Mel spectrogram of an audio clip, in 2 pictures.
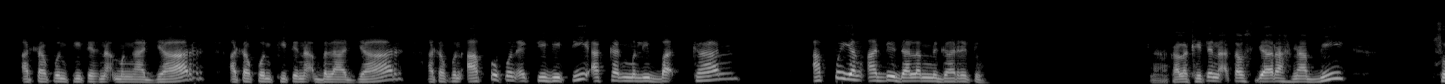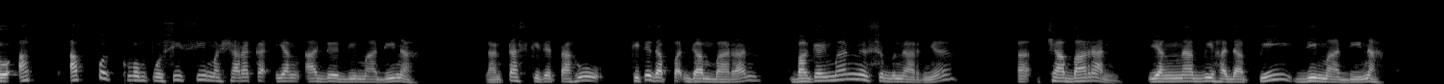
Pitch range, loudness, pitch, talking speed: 130-185 Hz, -30 LUFS, 150 Hz, 105 wpm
